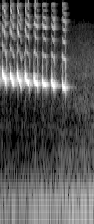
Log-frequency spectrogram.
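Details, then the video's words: Orange-headed thrush song serving as a lure for other birds at morning and evening: a steady run of eight short whistled notes, each slightly lower than the last, spaced evenly over about one and a half seconds. "Pancingan Suara ANIS MERAH Untuk Pagi dan Sore Hari Agar Burung Jadi Tambah Gacor"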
